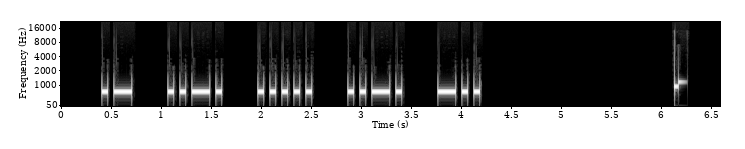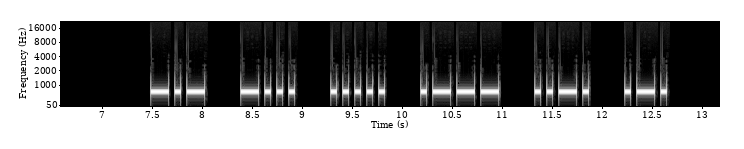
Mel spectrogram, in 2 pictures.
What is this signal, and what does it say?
Morse code, heard as a keyed tone, about 20 wpm, spaced as for 15 wpm, 700 Hz. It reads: AF5FD KB5JFR
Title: 238 Lesson 38g - Letter q - Call Signs 20wpm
